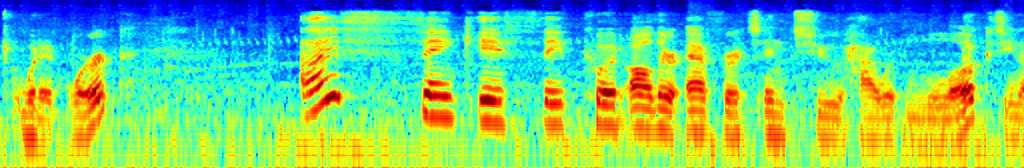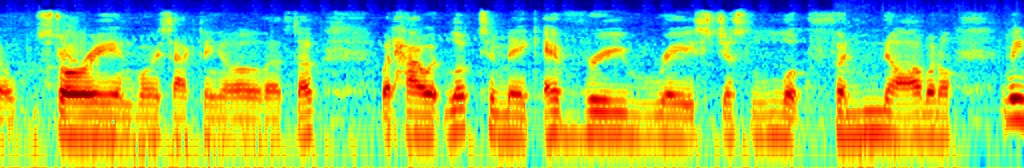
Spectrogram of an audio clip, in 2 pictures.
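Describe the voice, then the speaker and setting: A man talking casually and off the cuff as a gaming vlogger, in a rambling, hesitant way with repeated phrases. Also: mid-range voice. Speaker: video game YouTuber. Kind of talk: casual unscripted opinion vlog. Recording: dull lo-fi mic, music behind. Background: background music.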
